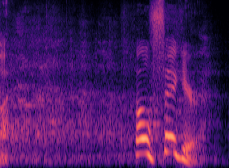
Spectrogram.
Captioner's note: audience laughing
